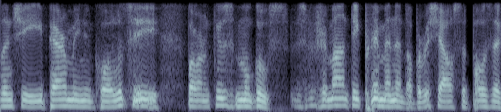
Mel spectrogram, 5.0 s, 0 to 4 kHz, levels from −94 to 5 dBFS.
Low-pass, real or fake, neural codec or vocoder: 3.6 kHz; fake; codec, 16 kHz in and 24 kHz out, 0.4 kbps, LongCat-Audio-Codec, fine tuned four codebook decoder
